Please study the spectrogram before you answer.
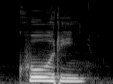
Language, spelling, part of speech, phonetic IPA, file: Ukrainian, корінь, noun, [ˈkɔrʲinʲ], Uk-корінь.ogg
- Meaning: 1. root 2. root, radical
